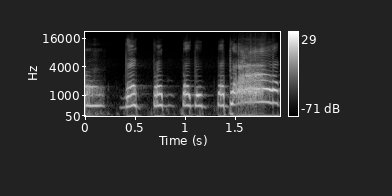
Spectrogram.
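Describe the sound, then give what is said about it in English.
A chicken squawks as it is handled and put back: a quick series of short, clucking squawks, then one longer, louder, harsh squawk at the end. “Okay, let me put the chicken back.”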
